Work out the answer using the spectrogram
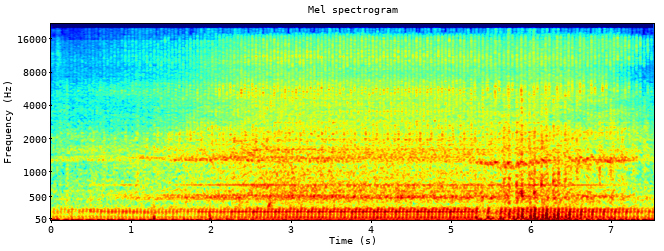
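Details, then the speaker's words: VW Polo 3-cylinder at idle, cylinder 2 unplugged again after reconnecting and cycling the key, exhaust pressure transducer and PicoScope fitted: uneven, lumpy idle with a regular missing exhaust pulse as cylinder 2 misfires. "That's it, misfiring on cylinder 2 at the moment."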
